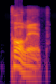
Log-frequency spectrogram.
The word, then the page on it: polyp: British English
